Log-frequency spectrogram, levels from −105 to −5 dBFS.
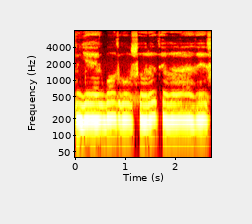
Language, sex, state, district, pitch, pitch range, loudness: Hindi, male, Delhi, New Delhi, 185 Hz, 180-190 Hz, -12 LUFS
